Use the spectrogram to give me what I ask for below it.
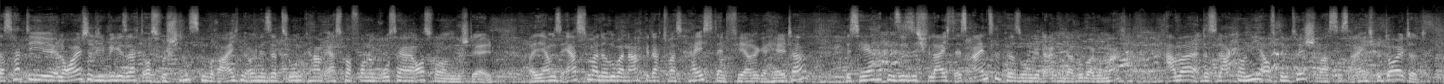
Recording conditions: busy venue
